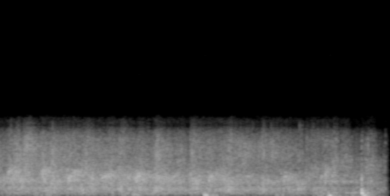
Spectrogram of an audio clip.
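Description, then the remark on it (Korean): A church audience applauds to welcome a pastor coming forward to preach, steady for the full three seconds, a dense wash of many hands clapping at an even level, with a few sharper individual claps near the end. “우리 목사님 보내주신 하나님께 감사의 박수로 우리 환영하도록 하겠습니다.”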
